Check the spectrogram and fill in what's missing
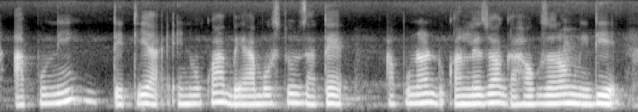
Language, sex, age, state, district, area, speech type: Assamese, female, 30-45, Assam, Sivasagar, rural, spontaneous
